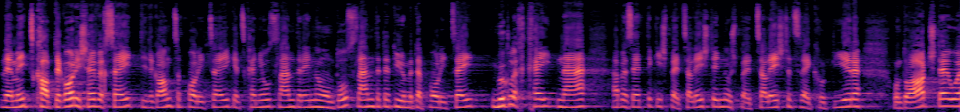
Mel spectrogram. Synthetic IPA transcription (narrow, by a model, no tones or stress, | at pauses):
ʋɛməɪt͡skʰɑt̪ɛɡoːɾiʃɛɪfɑχsɛɪt̪ːidəɾɡɑnt͡səpɔlit͡sɛɪɡɪt̪skʰɛniʊslænd̪əɾɪnːənʊnd̪ʊslænd̪əɾdɛd̥yːəmədəpɔlit͡sɛɪ | møɡlɪχkʰɛɪtnæː | æbəsɛt̪ːɪɡ̥iʃpɛt͡sjɑlɪʃtɪnːəuʃpɛt͡sjɑlɪʃtət͡srɛkʰɾut̪iːəɾəʊnd̪oɑːt͡sʃtɛwːə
